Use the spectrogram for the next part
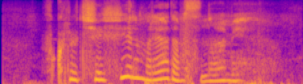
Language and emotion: Russian, sad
